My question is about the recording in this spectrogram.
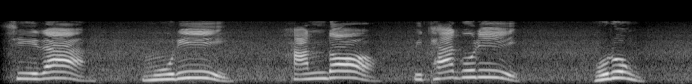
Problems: background sounds at intervals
